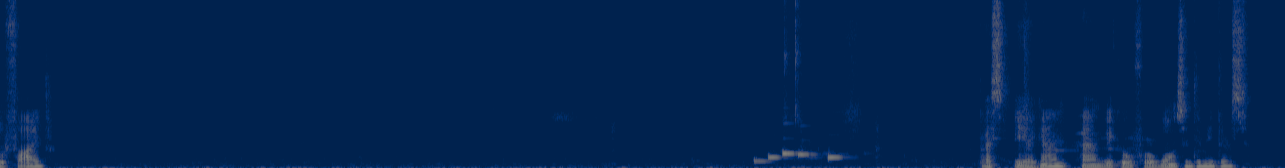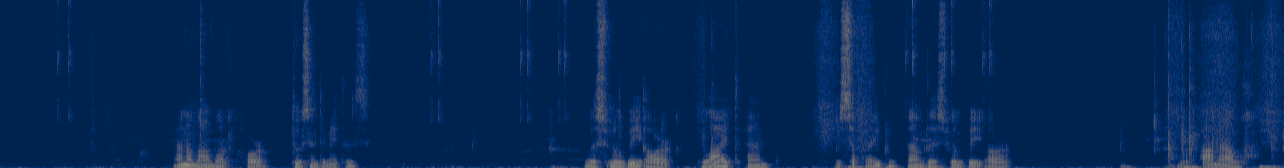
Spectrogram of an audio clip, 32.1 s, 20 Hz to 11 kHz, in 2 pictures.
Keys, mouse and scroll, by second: 9.5 shift+click, 16.5 shift+click, 21.1 shift+click, 22.2 click, 22.7 alt+click, 24.0 shift+d, 24.5 Escape, 26.2 p, 26.7 Tab, 27.0 click, 27.3 Tab, 27.5 click, 28.0 alt+click, 30.1 shift+d, 30.5 Escape, 31.3 p, 31.8 Tab.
